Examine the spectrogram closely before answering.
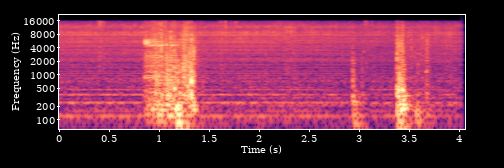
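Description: A heavy door swings open.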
